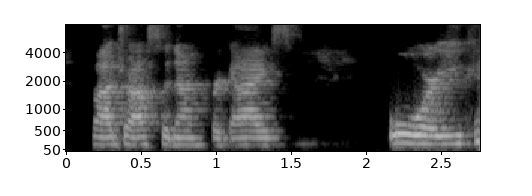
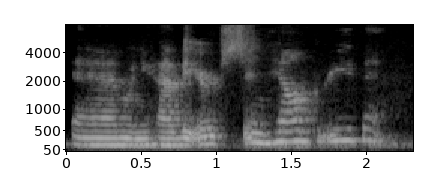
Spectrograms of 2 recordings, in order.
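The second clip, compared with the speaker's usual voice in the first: guided meditation. Acted. Leads breathing practice.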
